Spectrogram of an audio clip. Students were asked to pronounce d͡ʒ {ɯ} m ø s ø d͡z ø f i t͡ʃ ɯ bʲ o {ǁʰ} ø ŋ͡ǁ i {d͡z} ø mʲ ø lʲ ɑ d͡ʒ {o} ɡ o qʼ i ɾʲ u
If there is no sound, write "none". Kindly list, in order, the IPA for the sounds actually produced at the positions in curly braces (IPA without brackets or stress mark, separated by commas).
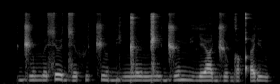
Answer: ɯ, ŋ͡ǁ, d͡ʒ, o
